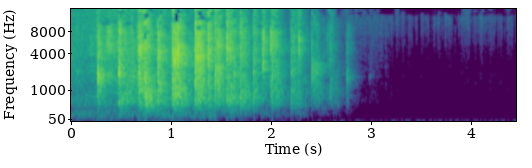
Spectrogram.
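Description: Small audience applauding, with individual claps audible, swelling shortly after the start and thinning out, then cut off suddenly about three seconds in.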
